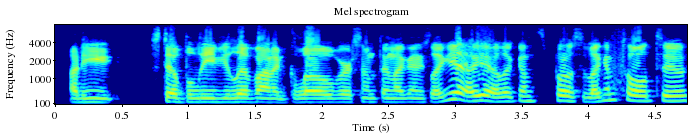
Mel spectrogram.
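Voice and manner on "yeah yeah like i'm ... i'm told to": mock sarcastic tone, acted out. Speaker retells how she answers his globe question, imitating her sarcastic reply. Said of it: "like all sarcastic like that".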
